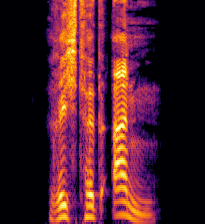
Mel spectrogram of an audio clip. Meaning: inflection of anrichten: 1. second-person plural present 2. second-person plural subjunctive I 3. third-person singular present 4. plural imperative
- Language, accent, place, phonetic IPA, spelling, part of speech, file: German, Germany, Berlin, [ˌʁɪçtət ˈan], richtet an, verb, De-richtet an.ogg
